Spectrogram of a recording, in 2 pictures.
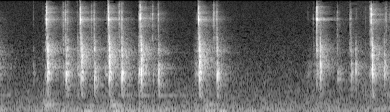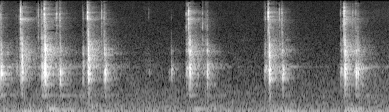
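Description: Fingertips of both hands type on a full-size black mechanical keyboard with plastic keycaps and a silver-grey metal top plate, resting on a wooden desk. Quick, bright, clicky keystrokes come in irregular bursts separated by short pauses. Each press dies away almost instantly with almost no low-end thump.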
